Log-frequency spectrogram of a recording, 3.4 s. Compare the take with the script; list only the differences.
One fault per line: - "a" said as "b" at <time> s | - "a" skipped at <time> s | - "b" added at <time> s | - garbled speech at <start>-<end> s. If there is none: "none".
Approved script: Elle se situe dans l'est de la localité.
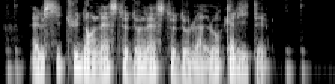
- "se" skipped at 0.5 s
- "l'est de" added at 1.4 s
